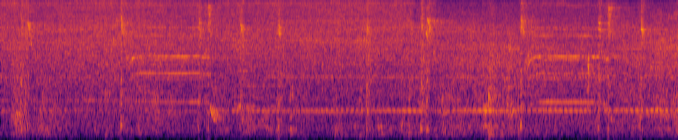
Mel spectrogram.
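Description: Automatic four-head motor oil filling machine running: a steady hiss with a thin steady whine through most of it, and frequent sharp machine clicks and clacks as jugs move along the conveyor.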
